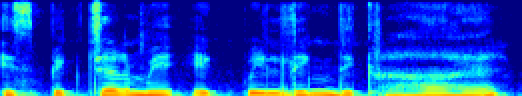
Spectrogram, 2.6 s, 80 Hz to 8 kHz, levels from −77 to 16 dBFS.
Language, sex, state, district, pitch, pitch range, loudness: Hindi, female, Assam, Kamrup Metropolitan, 230 Hz, 215-260 Hz, -13 LUFS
